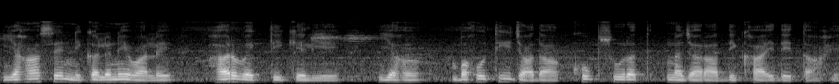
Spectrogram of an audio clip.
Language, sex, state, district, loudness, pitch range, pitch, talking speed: Hindi, male, Madhya Pradesh, Dhar, -19 LUFS, 100-115 Hz, 105 Hz, 120 wpm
